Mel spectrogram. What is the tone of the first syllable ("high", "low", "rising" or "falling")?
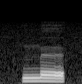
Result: low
